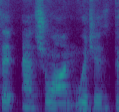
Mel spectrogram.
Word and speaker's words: Shallan: Shallan, I pronounced it as Shallan, which is the correct way to pronounce it.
